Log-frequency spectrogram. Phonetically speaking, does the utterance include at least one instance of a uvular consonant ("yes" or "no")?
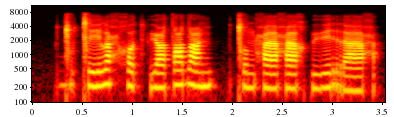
yes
